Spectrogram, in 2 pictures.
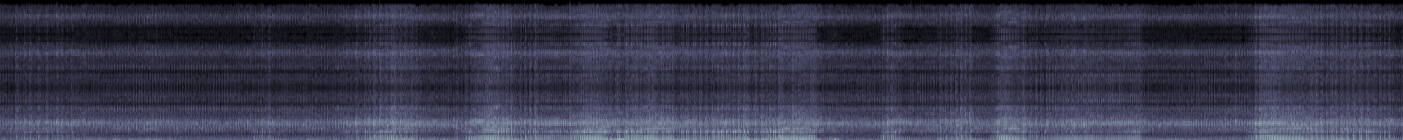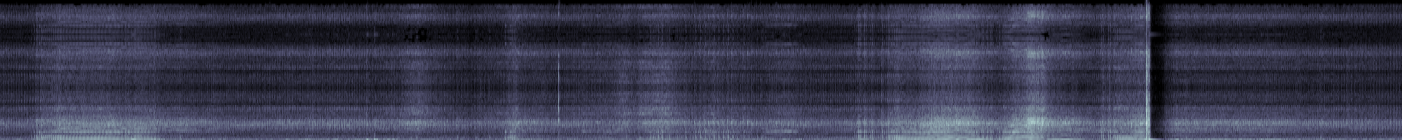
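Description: Dirt bike engine on a trail ride, revving up and down over and over as the throttle is worked. Near the end there is one sharp knock.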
